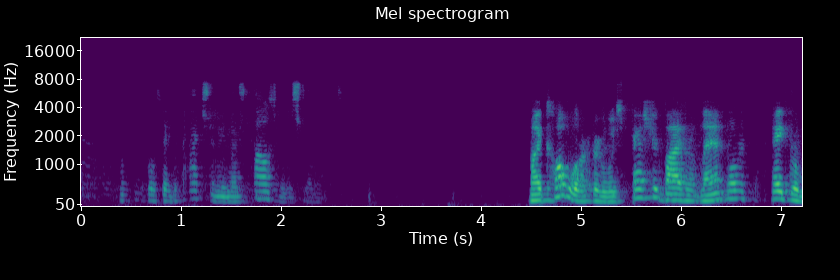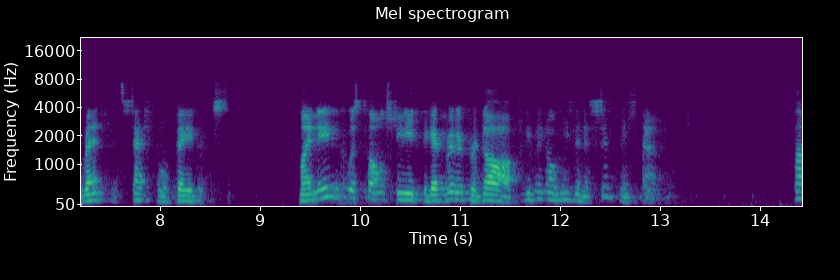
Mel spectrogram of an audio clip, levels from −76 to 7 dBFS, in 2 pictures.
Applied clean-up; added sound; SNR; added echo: neural mask model DeepFilterNet 3.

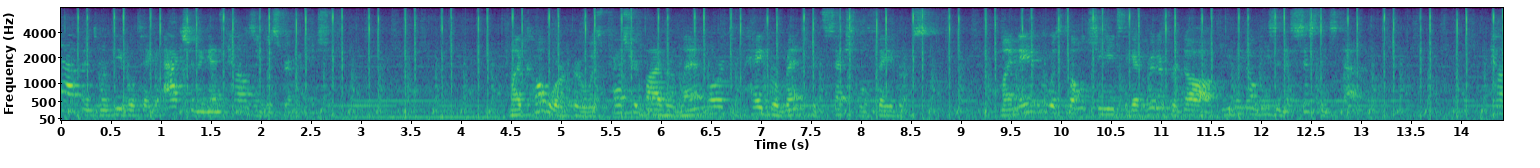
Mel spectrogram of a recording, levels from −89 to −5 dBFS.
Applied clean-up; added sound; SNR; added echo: none; Tools; 3 dB; reverberation time 0.7 s.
